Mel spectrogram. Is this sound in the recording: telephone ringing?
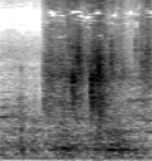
no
